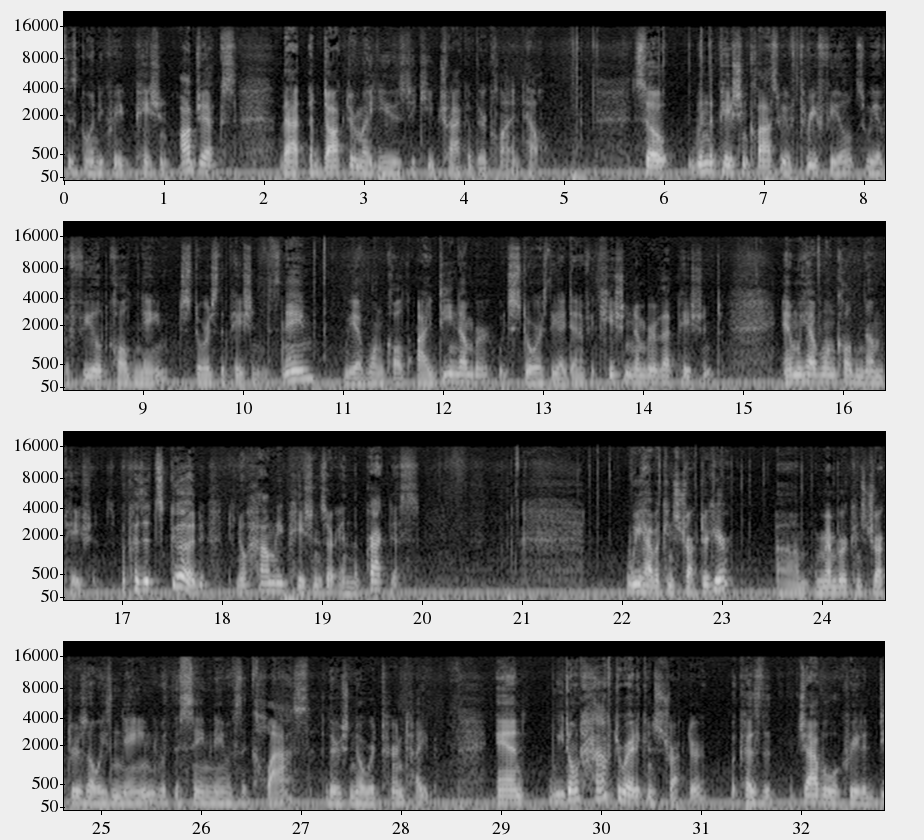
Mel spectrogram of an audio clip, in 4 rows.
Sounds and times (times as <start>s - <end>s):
Speech: 0.0s - 4.8s, 5.7s - 14.8s, 15.4s - 20.0s, 22.0s - 28.4s, 29.0s - 32.8s.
